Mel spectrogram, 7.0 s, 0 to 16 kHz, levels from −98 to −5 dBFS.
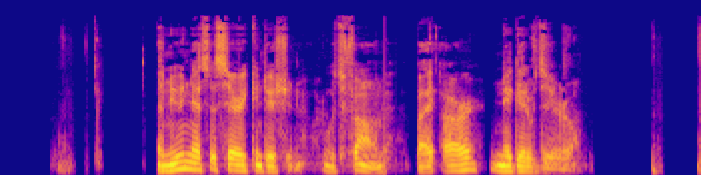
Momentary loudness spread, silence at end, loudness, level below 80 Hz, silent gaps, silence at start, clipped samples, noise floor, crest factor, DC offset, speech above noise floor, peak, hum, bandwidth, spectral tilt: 14 LU; 0 s; -16 LUFS; -46 dBFS; 4.11-4.15 s, 5.94-6.50 s, 6.63-6.96 s; 1.6 s; under 0.1%; under -90 dBFS; 16 dB; under 0.1%; over 75 dB; 0 dBFS; none; 11.5 kHz; -5.5 dB/octave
